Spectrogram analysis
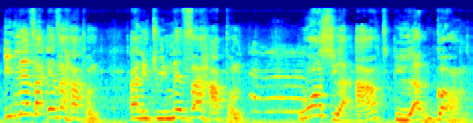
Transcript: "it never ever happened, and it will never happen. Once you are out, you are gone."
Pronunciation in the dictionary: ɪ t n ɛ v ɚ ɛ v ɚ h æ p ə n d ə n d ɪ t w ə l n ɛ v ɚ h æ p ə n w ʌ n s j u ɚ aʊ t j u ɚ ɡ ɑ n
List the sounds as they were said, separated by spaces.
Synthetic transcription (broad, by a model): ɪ t n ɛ v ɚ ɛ v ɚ h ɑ p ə n ə n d ɪ t w ə l n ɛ v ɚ h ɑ p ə n w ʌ n s j u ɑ aʊ t j u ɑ ɡ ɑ n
